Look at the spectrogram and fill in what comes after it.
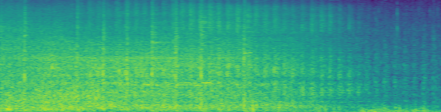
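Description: Goods wagons and brake van of a steam-hauled freight train rolling past, their steel wheels clicking and clattering over the rail joints with a rumble underneath. The sound fades away over the last two seconds or so.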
